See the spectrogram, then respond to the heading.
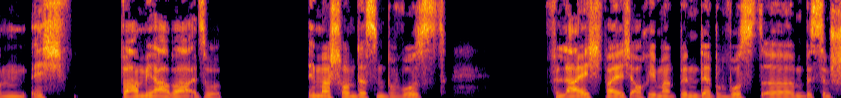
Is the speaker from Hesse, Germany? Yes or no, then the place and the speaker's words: yes; Hesse, Germany; 1995 in Dieburg, das ist bei Darmstadt, und dementsprechend wisst ihr jetzt auch, wo ich aufgewachsen bin und herkomme, und zwar im schönen Südhessen, direkt vor den Toren Darmstadts. Da habe ich meine meiste Zeit verbracht.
